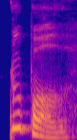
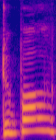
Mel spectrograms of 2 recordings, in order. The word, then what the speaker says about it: tuple: Finally আমাদের চতুর্থ data স্ট্রাকচারটি হচ্ছে টুপল। TUPLE। ওকে, এইটার উচ্চারণ কেউ কেউ বলে টুপল, কেউ কেউ বলে টাপল।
